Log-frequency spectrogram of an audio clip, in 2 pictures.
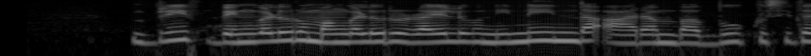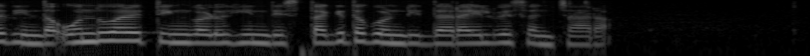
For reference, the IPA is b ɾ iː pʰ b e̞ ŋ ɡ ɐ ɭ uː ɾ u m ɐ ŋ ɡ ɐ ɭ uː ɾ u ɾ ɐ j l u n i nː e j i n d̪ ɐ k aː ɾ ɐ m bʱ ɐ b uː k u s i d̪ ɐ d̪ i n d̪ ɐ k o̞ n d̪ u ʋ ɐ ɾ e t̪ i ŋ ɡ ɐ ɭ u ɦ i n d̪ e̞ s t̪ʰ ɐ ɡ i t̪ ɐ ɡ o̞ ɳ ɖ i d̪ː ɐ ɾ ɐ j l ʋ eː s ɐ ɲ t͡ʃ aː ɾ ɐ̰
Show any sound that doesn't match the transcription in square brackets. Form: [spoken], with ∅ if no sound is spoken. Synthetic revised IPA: b ɾ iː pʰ b e̞ ŋ ɡ ɐ ɭ uː ɾ u m ɐ ŋ ɡ ɐ ɭ uː ɾ u ɾ ɐ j l u n i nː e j i n d̪ ɐ [ʔ] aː ɾ ɐ m bʱ ɐ b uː k u s i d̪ ɐ d̪ i n d̪ ɐ [ʔ] o̞ n d̪ u ʋ ɐ ɾ e t̪ i ŋ ɡ ɐ ɭ u ɦ i n d̪ e̞ s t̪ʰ ɐ ɡ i t̪ ɐ ɡ o̞ ɳ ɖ i d̪ː ɐ ɾ ɐ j l ʋ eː s ɐ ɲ t͡ʃ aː ɾ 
